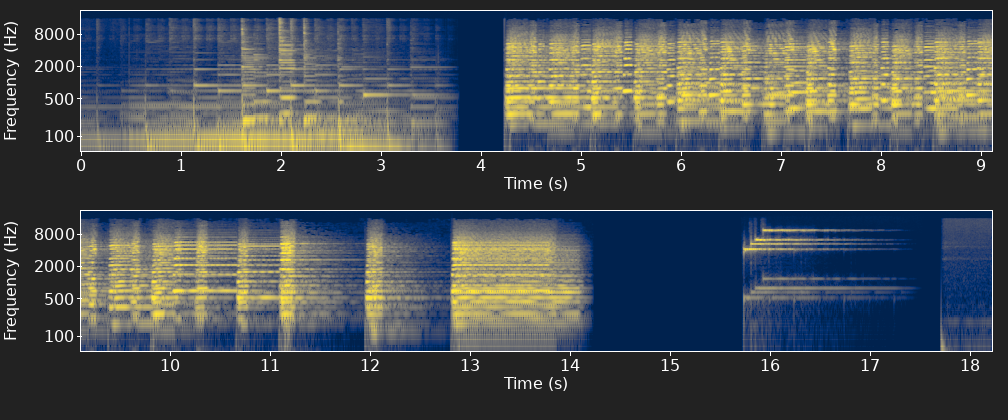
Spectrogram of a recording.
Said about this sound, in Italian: Che poi è un jingle. Eh sì, un jingle o una sigla. Allora mettiamo la sigla normale e poi partiamo.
